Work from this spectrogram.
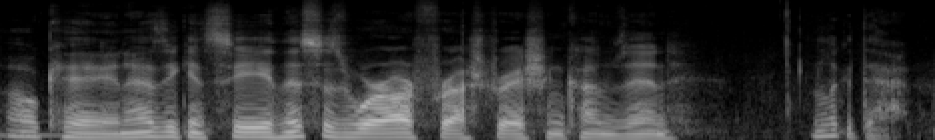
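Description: A man's voice: on the low side, normal speed, no room sound, faint music behind. A man casually describing an old airport site as he walks around it outdoors. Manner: relaxed, pointing things out as he walks. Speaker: travel vlogger. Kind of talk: casual exploring commentary.

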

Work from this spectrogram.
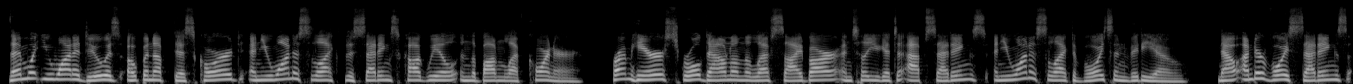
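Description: A man with a notably high voice narrates a how-to guide in a step-by-step, instructional way. The sound is dry and close, like a screen-recording voice-over. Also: no echo. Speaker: tutorial host. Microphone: close mic, screen-recording voice-over.

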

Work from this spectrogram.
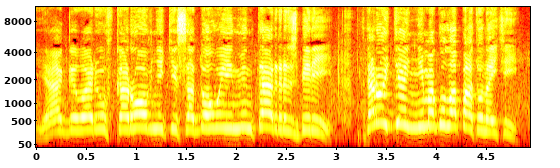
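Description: Grumbling cartoon cat, very high voice, lively, sardonic, thrifty. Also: male voice, fairly quick, a little hiss or hum, heavily acted. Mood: nagging. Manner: dry, nagging, sardonic. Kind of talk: animated cartoon acting.

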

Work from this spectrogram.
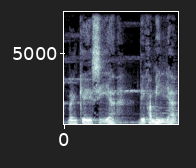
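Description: An actor playing a timid, pious, learned medieval friar in a radio drama, speaking in a halting, deferential way. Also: male voice, low voice, fairly even intonation, faint music behind. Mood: hesitant, reflective.

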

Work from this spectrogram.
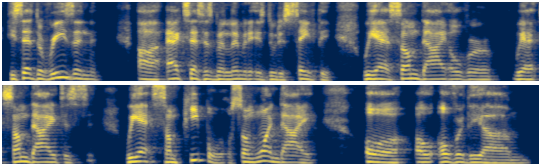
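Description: A middle-aged man with an American accent hosting a news show, reading and commenting in a halting way with repeated phrases. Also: medium pitch, a bit bright. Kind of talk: news commentary, reading a report and giving opinion. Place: home room, indoors.

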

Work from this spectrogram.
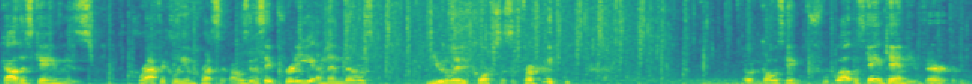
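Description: A man's voice: fairly high pitch, lively intonation, a little slow, pauses often, noisy background. A man in his thirties giving casual, sweary gameplay commentary as he streams a video game. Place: indoor room. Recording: roomy echo, game music behind. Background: video game music.

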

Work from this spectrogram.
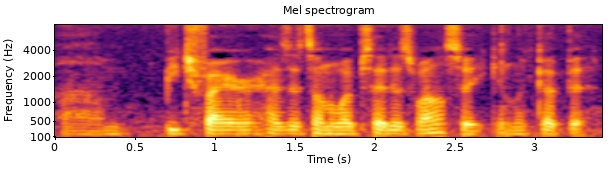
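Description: A man answering interview questions in a measured way, pausing often with ums and uhs. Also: low voice, flat delivery, a little hiss or hum. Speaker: interview guest on a pagan tradition. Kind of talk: thoughtful casual interview answers.

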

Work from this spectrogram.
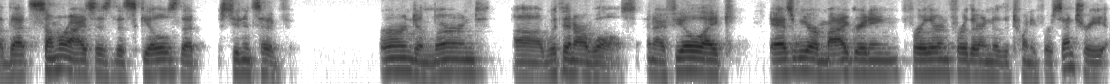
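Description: An American man in his forties giving earnest, measured testimonial answers as a school coordinator, on a video call from an office meeting room. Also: medium pitch, warm tone. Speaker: school district program coordinator. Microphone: laptop video call.

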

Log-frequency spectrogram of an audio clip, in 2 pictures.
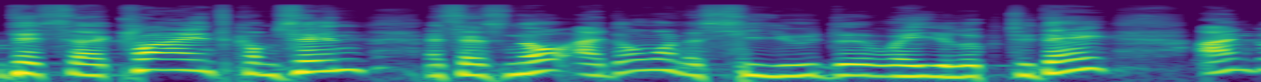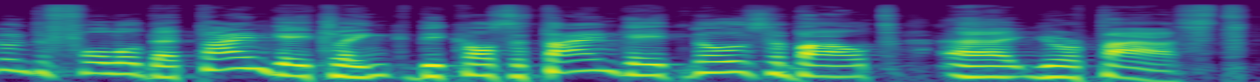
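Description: A middle-aged man with a Dutch accent gives a keynote talk on a big dark stage, pacing as he explains step by step. His voice sits high for a man, and he leans on frequent "uh" fillers while speaking into a clip-on mic. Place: large dark stage with projection screen.

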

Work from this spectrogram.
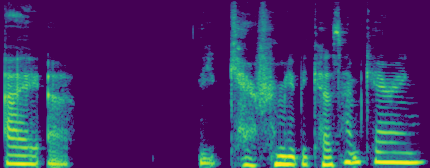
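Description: A woman's voice: on the low side, steady tone, slow pace. A woman playing a shy, caring, self-doubting young werewolf in an intimate ASMR roleplay, speaking hesitantly. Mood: flustered. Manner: hesitant, stammering, soft, breathy whispers at times.

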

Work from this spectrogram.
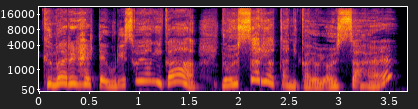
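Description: A woman playing a flower-shop mother in her forties, gentle and teasing, often laughing. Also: a little high, wildly swooping pitch, brisk, husky, no room sound, clean studio sound, heavily acted. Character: warm mother who runs a flower shop. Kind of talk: audio drama acting.

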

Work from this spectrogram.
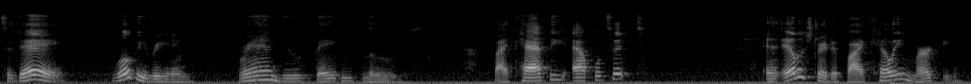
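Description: A woman reading a rhyming picture book aloud to children, with expressive, dramatic emphasis. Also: sits low, slow pace, long pauses, slight background noise. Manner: addresses children directly, dramatic emphasis on rhymes.

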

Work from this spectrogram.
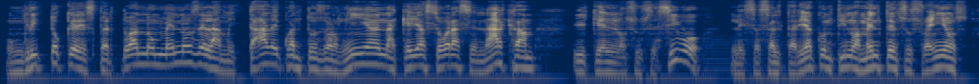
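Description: A man narrates a horror radio play in a medium-pitched voice. The recording is dry, with very little room sound around him. His delivery is that of scripted, dramatic storytelling. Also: lively intonation, moderate pace, a bit bright, no room sound.

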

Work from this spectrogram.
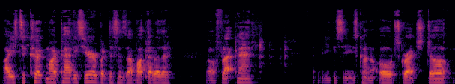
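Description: A man, showing kitchen gear in a casual home video, talking haltingly with many fillers. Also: fairly low pitch, steady tone, darkish tone. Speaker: fitness vlogger. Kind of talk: casual product demo. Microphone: camera on counter.

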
